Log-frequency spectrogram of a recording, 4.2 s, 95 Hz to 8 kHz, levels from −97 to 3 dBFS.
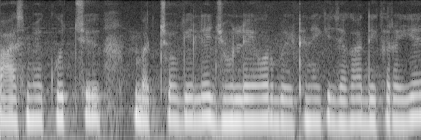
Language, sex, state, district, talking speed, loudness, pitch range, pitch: Hindi, female, Madhya Pradesh, Dhar, 200 wpm, -17 LUFS, 175-185 Hz, 180 Hz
